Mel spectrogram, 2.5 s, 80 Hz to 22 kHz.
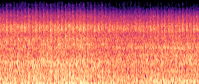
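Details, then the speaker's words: Nuhvi after cylinder head cover re-tightening and valve adjustment, engine still warm: even rhythmic low chug at idle, no valve ticking or knocking; oil pressure 40 at idle, 670 when revved; normal warm idle. "The engine is still warm and the oil pressure is 40pa. It immediately rises to 670 when revving."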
